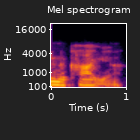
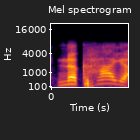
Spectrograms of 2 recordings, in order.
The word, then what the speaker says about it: Nikaya: before I go there, it's actually Nikaya. What? Wait. What now? It's actually my name is pronounced Nikaya. Nakaya.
